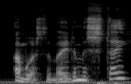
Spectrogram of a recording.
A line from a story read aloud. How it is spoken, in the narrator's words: said, laughing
